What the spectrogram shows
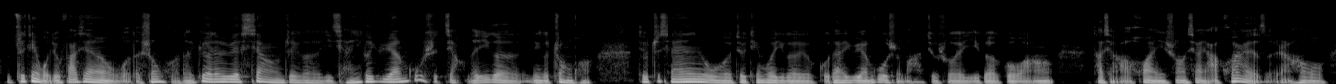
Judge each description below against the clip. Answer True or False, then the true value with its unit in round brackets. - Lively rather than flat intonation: True (6.1 semitones)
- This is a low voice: True (90 Hz)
